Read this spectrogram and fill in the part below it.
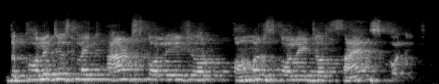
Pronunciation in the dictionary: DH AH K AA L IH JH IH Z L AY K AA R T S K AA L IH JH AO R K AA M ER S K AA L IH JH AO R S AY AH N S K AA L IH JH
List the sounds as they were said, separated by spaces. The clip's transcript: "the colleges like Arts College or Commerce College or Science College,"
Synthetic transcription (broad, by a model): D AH K AA L IH JH IH Z L AY K AA R T S K AA L IH JH AO R K AA M ER S K AA L IH JH AO R S AY AH N S K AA L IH JH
